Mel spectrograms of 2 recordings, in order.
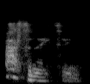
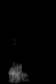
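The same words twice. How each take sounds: First: It is said in the speaker's normal voice. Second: It is said in a Doctor Spock voice.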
